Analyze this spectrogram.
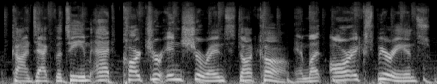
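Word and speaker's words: Kaercher: Quality cannabis Insurance Services is spelled k a e r c h e r that's carer insurance we have worked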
